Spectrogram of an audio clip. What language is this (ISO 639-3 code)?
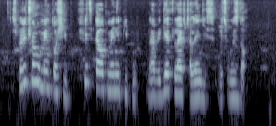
pcm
